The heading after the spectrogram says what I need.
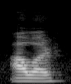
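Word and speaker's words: hour: আর দেখো আওয়ার, এটা উচ্চারণ কিন্তু কি হাওয়ার হইছে না, আওয়ার হইছে, যার জন্য কি হবে?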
